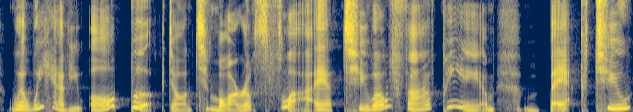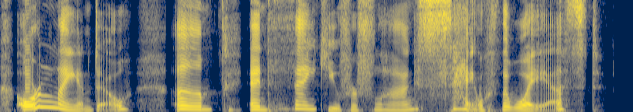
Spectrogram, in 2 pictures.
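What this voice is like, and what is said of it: High-pitched irritated customer service voice. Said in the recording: “in her customer service voice ... that was high pitch ... their voice gets more higher, they get irritated”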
